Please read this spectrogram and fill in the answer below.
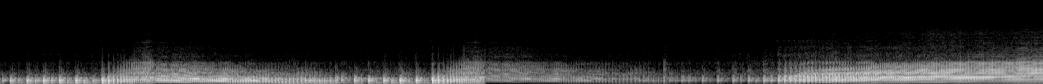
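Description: Honda CBF125's single-cylinder four-stroke engine revving through a Lextek MP4 aftermarket stainless silencer. The throttle is blipped up and down for the first few seconds, and the revs fall back and the note quietens around the middle. About eight seconds in the revs climb again and are held high.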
